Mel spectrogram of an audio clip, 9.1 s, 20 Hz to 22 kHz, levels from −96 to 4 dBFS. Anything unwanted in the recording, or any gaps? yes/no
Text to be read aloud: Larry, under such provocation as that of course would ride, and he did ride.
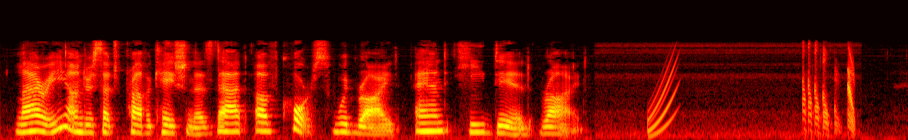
yes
